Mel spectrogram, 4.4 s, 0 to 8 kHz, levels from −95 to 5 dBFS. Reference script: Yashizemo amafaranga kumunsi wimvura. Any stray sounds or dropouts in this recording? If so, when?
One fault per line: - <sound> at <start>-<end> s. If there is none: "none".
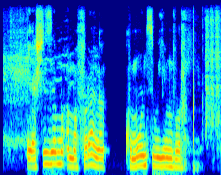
none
